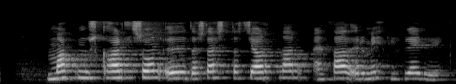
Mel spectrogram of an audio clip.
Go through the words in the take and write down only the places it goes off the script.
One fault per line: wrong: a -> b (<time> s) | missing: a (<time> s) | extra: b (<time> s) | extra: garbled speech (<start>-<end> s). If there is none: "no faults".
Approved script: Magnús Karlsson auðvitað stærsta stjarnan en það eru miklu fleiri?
no faults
